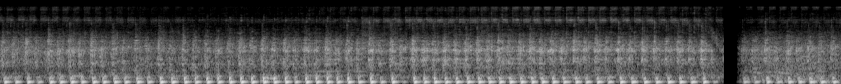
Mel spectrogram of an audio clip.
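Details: Suzuki Satria FU150 motorcycle idling after fitting and adjusting a Keihin PE28 carburetor (air screw set no more than two turns out) to cure stutter and hesitation on throttle; steady, even low putter with no misses, now running normally.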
